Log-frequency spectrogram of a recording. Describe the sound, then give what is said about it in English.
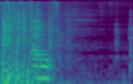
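A blank sheet of paper rustles and crinkles in a loud, busy burst for nearly a second, then fades into a few faint scratches, with a brief voiced murmur mixed in. “Well, you've got a piece of paper. Yes. You keep rustling, but”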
